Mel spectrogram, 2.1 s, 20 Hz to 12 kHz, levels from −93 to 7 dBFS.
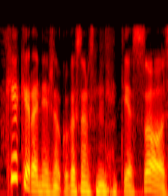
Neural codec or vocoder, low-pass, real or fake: none; 7.2 kHz; real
